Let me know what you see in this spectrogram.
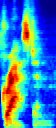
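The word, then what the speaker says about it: Graston: And then uh grass grasson technique. Uh it's usually pronounced grsten.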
